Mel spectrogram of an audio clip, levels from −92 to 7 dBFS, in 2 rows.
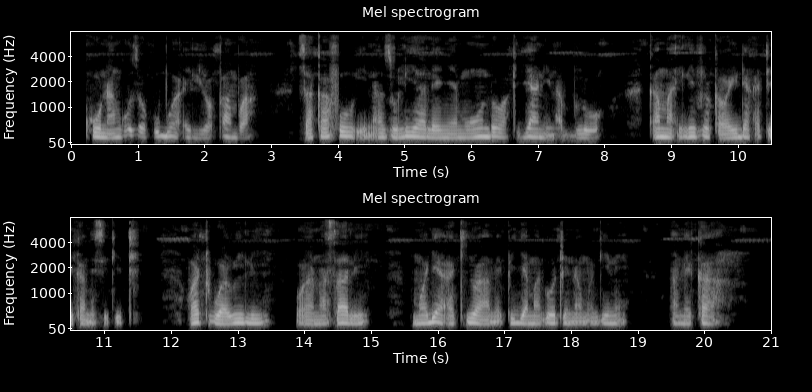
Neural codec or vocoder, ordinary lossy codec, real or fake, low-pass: none; AAC, 32 kbps; real; 7.2 kHz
